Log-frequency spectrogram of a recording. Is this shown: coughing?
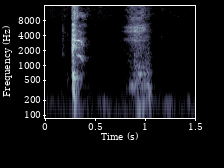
yes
